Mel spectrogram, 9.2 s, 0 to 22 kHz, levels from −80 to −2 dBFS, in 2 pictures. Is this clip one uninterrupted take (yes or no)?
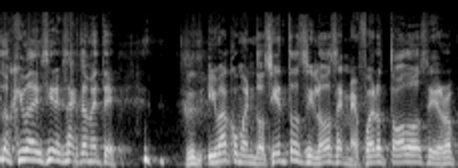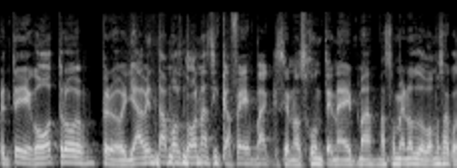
yes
